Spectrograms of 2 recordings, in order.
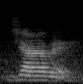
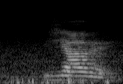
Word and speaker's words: llave: Ella, llave. Llave means key. The ella it's pronounced differently depending on the region. Some regions pronounce it like just a straight Y sound, like we have, yeah, yeah.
